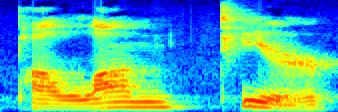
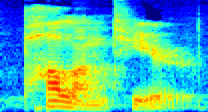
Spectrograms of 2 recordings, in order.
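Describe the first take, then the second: First: Palantir as pa-LAN-tir, slowly split; stress on second-to-last syllable. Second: Palantir as PAL-an-tir; stress on first syllable. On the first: Teacher showing correct Palantir, slow middle stress. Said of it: "between the second to last and the last syllable". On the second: Teacher showing the wrong Palantir, first syllable stressed. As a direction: hit the opening PAL of Palantir. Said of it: "as opposed to Palantir". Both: Shown as a demonstration.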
